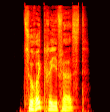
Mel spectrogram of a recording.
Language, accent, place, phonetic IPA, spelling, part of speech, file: German, Germany, Berlin, [t͡suˈʁʏkˌʁiːfəst], zurückriefest, verb, De-zurückriefest.ogg
- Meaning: second-person singular dependent subjunctive II of zurückrufen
